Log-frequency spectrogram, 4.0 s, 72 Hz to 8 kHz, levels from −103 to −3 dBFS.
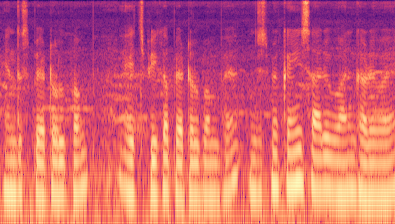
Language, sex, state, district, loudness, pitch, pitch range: Hindi, male, Himachal Pradesh, Shimla, -14 LUFS, 140 Hz, 130-145 Hz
